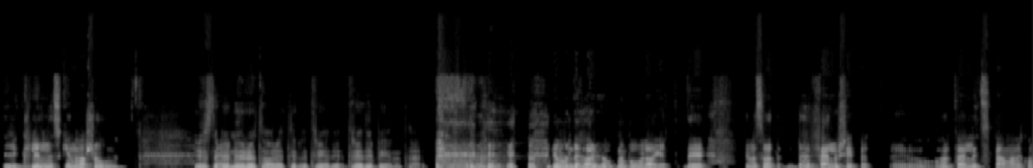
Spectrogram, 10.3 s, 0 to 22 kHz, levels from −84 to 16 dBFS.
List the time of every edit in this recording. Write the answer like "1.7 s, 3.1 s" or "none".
none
